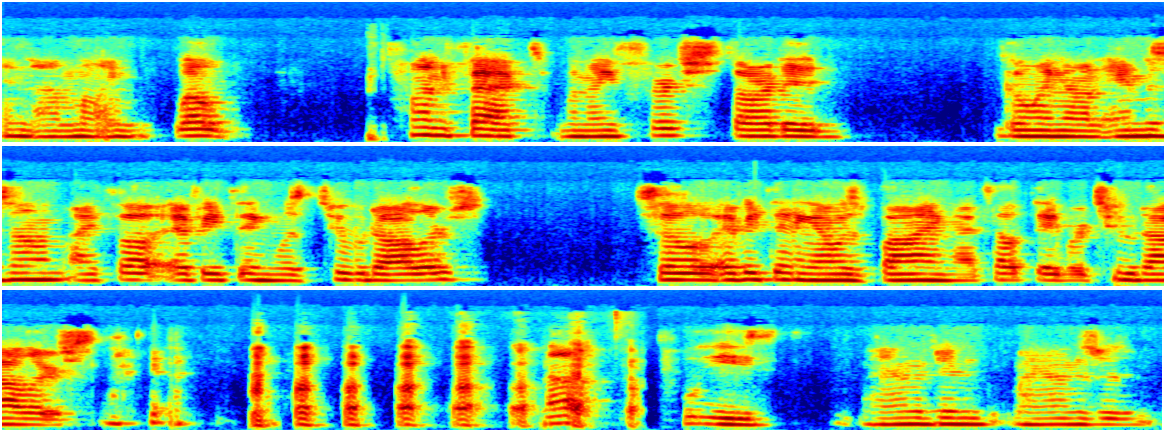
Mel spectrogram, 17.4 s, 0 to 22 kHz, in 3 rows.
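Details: Mild, recovered aphasia in a woman after a hemorrhagic stroke at age 36 (September 2018); she could not talk for 2 years and now speaks after recovery.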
